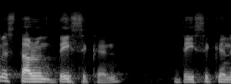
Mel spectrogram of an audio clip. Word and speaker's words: Desikan: Desikan is how we pronounce it back in India, but I'll take what you give me then.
